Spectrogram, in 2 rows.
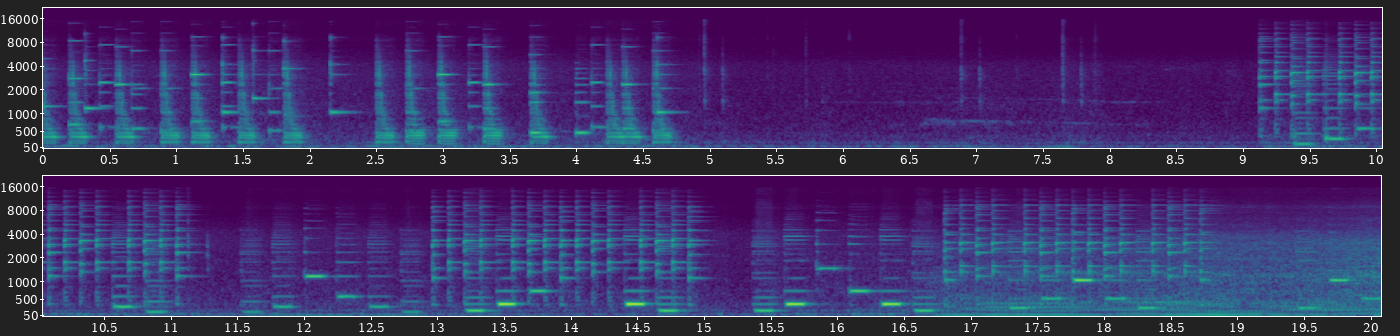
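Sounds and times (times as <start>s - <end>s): synthesized phone ringtone: 0.0s - 4.8s, 9.1s - 20.0s
faint clicks: 6.8s - 8.0s.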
